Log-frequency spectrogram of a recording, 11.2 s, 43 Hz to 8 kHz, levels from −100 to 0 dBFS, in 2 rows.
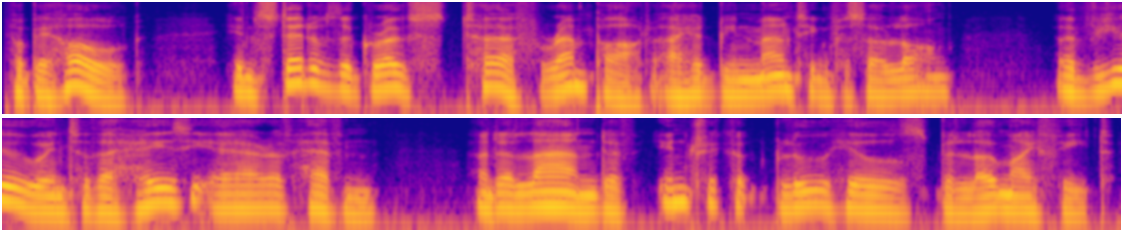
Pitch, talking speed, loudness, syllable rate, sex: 115 Hz, 175 wpm, -20 LUFS, 4.6 syllables/s, male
